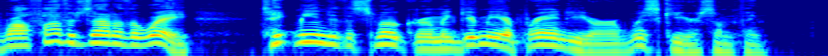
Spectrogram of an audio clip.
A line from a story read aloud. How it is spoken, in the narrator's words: whispered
